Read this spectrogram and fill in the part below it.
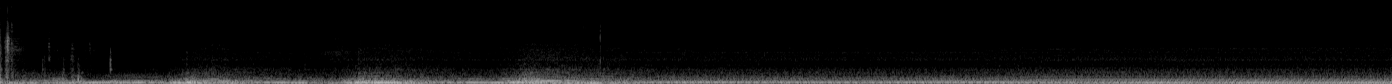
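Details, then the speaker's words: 2010 Ford F-150 5.4 V8, about 173,000 miles, after a cylinder 3 misfire: throttle blips, then a steady, even low idle with no skips and no check engine light. "I don't know, she sounds pretty good, guys."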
